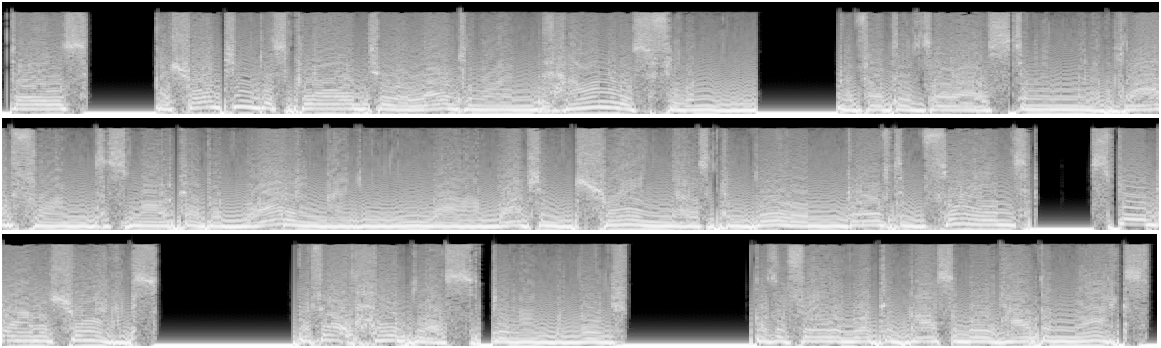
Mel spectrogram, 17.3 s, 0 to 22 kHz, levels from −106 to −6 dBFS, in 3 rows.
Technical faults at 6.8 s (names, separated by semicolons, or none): signed and unsigned mixed up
